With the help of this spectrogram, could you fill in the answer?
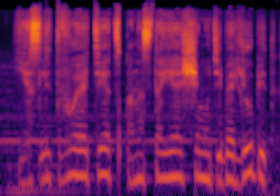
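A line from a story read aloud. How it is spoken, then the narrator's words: Whisper. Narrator (Russian): прошептал Гарри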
